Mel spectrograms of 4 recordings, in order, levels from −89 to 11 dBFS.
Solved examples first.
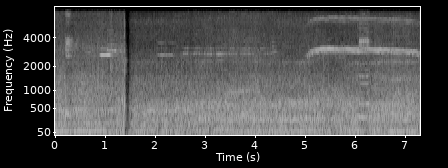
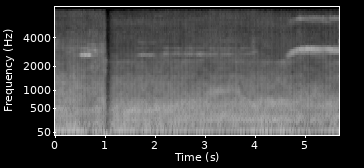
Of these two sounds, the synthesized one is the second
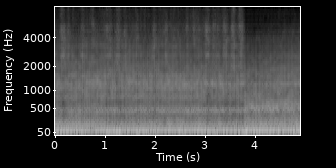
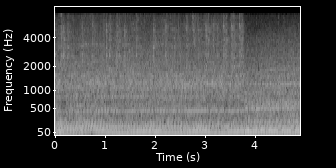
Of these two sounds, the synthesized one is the first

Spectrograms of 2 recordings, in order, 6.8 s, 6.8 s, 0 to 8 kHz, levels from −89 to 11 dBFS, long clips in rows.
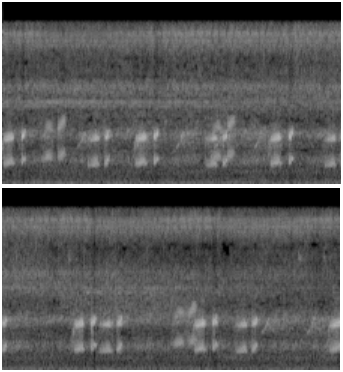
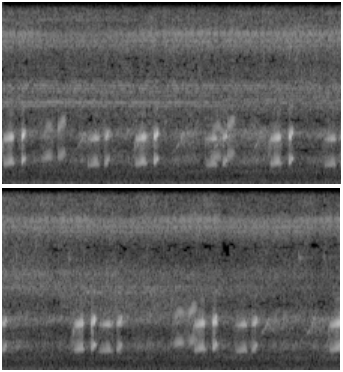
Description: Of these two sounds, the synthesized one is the first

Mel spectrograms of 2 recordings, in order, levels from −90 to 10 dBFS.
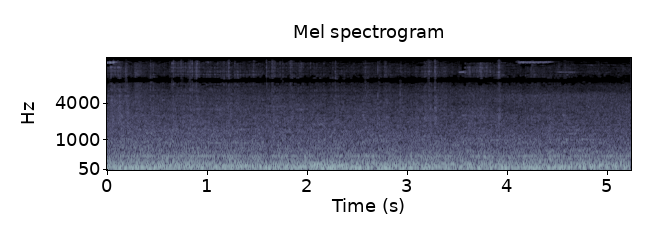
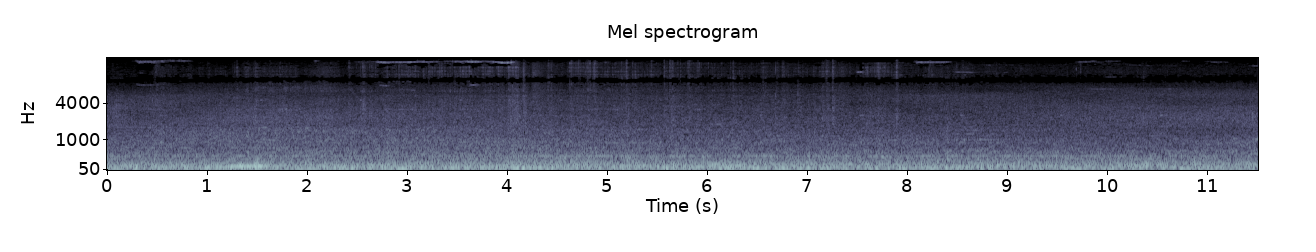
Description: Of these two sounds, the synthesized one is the first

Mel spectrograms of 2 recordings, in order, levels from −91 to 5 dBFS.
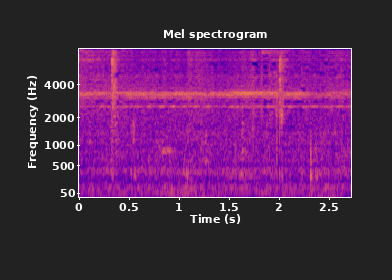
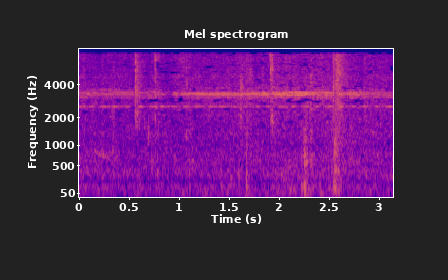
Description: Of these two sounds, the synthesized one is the first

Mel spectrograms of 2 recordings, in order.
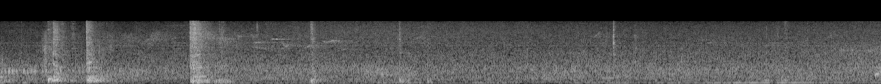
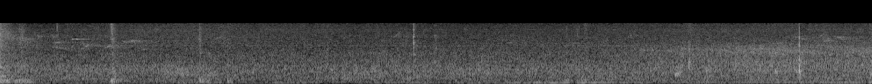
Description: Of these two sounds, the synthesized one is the second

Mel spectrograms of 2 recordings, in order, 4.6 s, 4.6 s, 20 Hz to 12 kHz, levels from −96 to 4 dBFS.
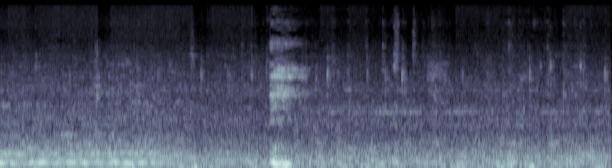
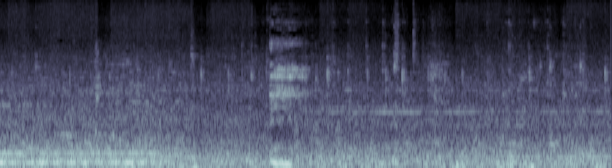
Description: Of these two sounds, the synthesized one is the first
